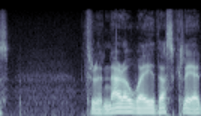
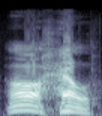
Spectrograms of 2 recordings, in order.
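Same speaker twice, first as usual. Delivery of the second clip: loud, disgusted grunt; contemptuous grunt; 5 semitones higher, 9 dB louder than usual. A narrator's reading. Guthrie dismisses talk of rescue ships, contemptuous. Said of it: "grunted Guthrie contemptuously".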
